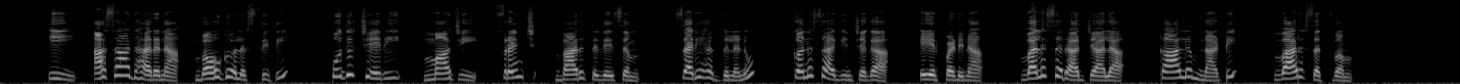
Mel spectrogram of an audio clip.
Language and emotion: Telugu, neutral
